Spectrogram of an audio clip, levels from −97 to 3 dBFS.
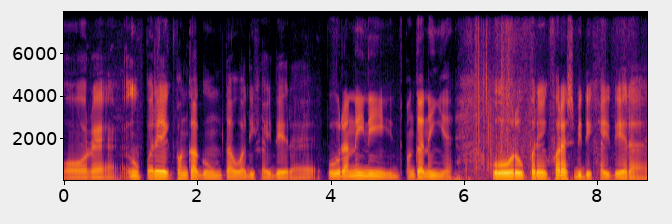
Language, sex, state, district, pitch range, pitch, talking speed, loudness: Hindi, male, Rajasthan, Bikaner, 90-115 Hz, 95 Hz, 170 wpm, -18 LUFS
